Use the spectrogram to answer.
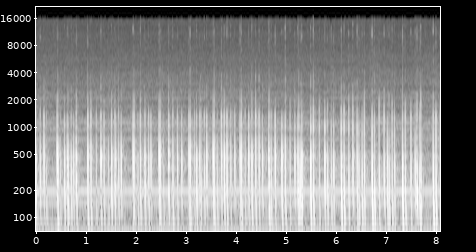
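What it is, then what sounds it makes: Cork trivet board. A round, flat, thin, solid cork trivet board about 20 cm across is held in both hands and tapped and scratched with fingertips and nails. The result is a rapid stream of short, dull, dry taps with almost no ring, interspersed with brief scratching. A faint steady low hum sits beneath them.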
